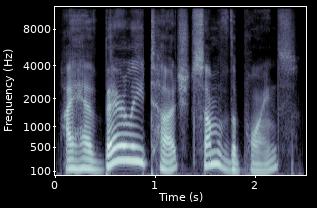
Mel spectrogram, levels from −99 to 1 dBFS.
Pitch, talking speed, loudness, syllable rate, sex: 160 Hz, 190 wpm, -20 LUFS, 4.7 syllables/s, male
